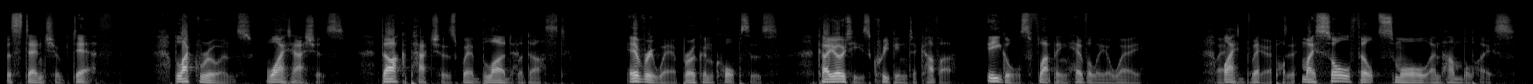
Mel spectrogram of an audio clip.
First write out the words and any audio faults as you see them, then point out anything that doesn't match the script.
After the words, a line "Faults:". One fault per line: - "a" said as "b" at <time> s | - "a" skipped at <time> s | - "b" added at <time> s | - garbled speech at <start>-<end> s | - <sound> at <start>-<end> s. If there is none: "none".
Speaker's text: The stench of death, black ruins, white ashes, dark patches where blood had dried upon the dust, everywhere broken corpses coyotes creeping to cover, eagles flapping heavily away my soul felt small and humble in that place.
The stench of death, black ruins, white ashes, dark patches where blood the dust, everywhere broken corpses coyotes creeping to cover, eagles flapping heavily away [garbled] my soul felt small and humble place.
Faults:
- "had dried upon" skipped at 5.2 s
- garbled speech at 12.2-13.0 s
- "in that" skipped at 14.7 s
